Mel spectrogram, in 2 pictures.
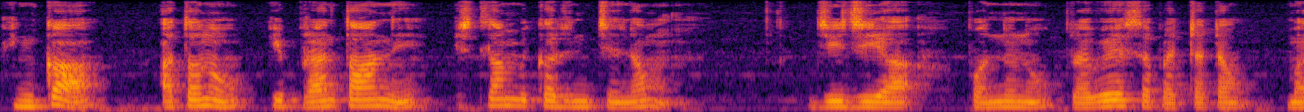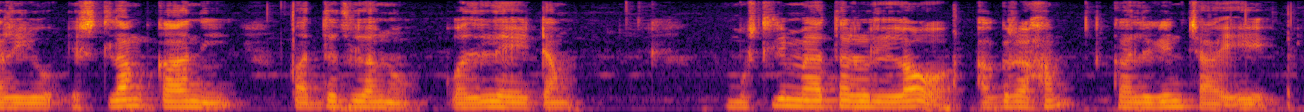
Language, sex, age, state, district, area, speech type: Telugu, male, 45-60, Andhra Pradesh, Vizianagaram, rural, read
